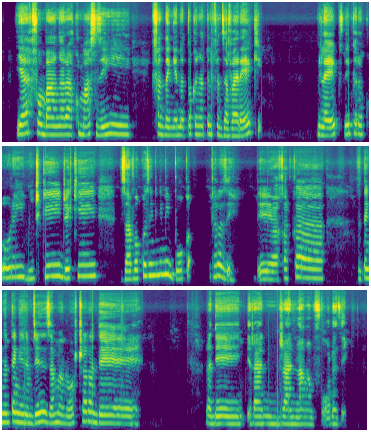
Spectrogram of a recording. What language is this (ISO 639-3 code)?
xmv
